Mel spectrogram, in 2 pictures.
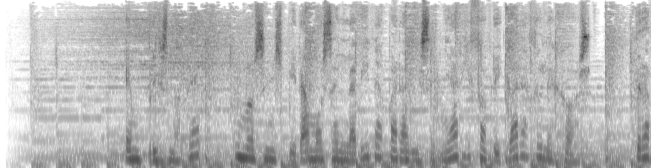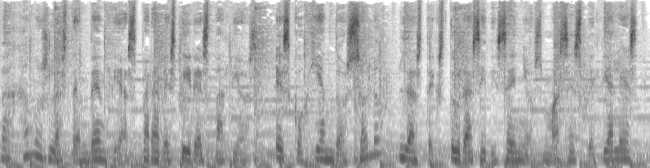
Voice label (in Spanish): Femenino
